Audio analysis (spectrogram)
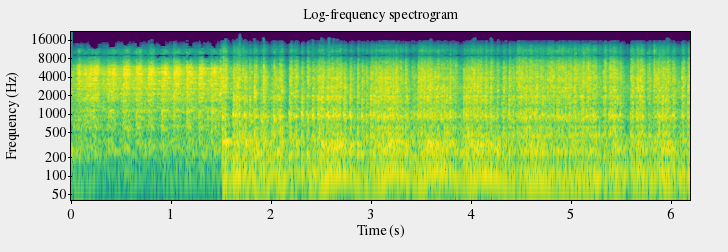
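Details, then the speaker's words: Gasser C10 race car, carbureted, fresh spark plugs gapped to 35, recent jet change, cold before warm-up: catches after cranking, runs lumpy with sharp pops, then shuts off; popping on startup, owner plans to back idle mixture screws out to 1.5. "So upon fire up, it just pops and then shuts off."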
